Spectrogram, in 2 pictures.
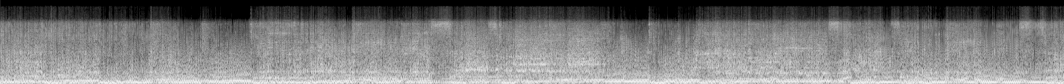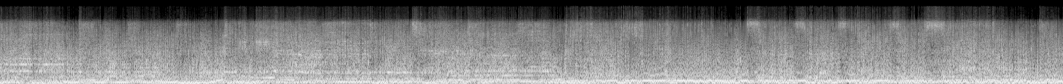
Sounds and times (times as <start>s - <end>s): Rock music: 0.0s - 21.2s.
